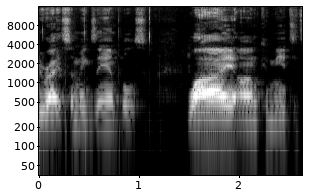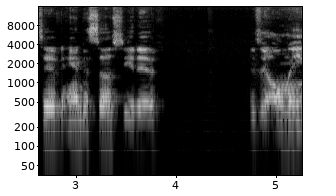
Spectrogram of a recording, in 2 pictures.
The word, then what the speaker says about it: commutative: It is most commonly mispronounced commutative, but it is not commutative.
